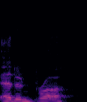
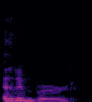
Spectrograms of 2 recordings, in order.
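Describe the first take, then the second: First: It is said with a British pronunciation. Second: It is said with an American pronunciation. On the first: "They also say Edinburgh" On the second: "but we're like Edinburgh"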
